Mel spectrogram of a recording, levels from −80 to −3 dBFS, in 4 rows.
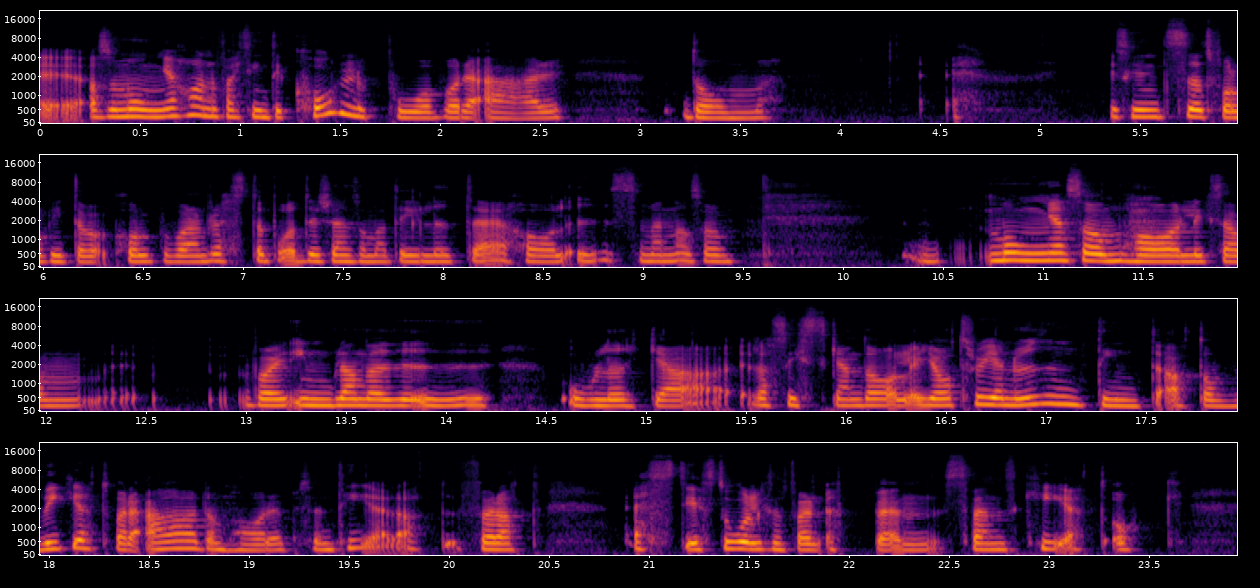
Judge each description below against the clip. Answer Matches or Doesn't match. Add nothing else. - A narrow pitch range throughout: Matches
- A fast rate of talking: Doesn't match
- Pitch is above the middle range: Matches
